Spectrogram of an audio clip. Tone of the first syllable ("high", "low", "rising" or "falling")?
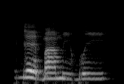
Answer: falling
